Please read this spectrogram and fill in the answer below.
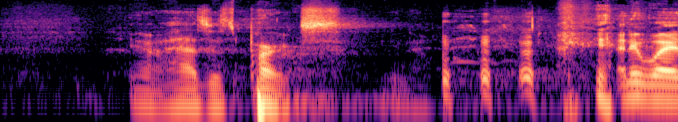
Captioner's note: all laughs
